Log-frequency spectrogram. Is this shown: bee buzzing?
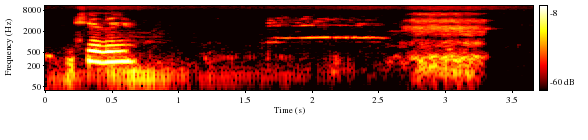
no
